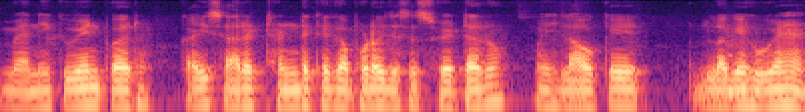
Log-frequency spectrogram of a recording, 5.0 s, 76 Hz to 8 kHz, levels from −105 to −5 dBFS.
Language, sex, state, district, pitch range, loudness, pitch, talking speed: Hindi, male, Jharkhand, Ranchi, 95-100 Hz, -18 LUFS, 100 Hz, 155 wpm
